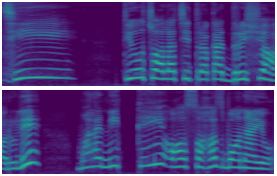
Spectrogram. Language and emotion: Nepali, disgusted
